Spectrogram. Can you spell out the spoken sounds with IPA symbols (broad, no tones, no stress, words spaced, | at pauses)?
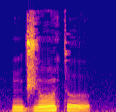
nd͡ʒɔ̃to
